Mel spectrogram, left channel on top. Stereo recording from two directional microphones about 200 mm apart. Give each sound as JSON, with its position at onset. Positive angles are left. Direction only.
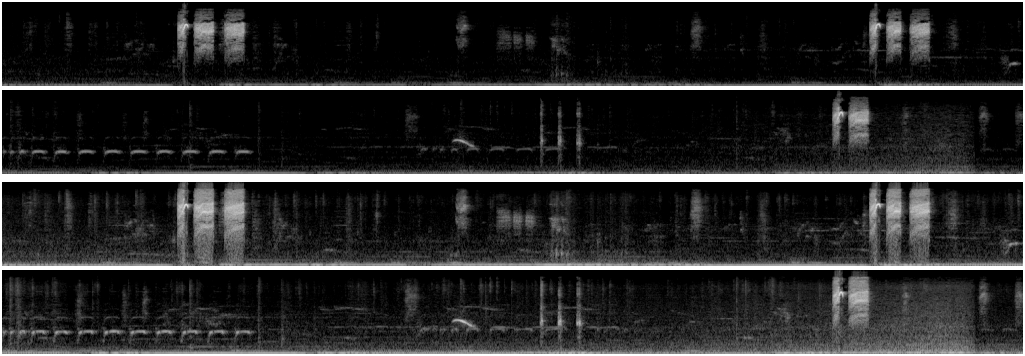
{"t": 1.7, "sound": "a sound", "side_deg": -35}
{"t": 8.6, "sound": "bird", "side_deg": -30}
{"t": 15.5, "sound": "chicken", "side_deg": 20}
{"t": 18.4, "sound": "owl", "side_deg": -25}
